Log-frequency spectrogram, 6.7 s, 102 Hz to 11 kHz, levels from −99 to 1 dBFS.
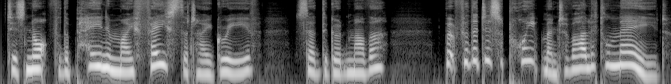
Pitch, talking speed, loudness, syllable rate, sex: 230 Hz, 215 wpm, -20 LUFS, 5.3 syllables/s, female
